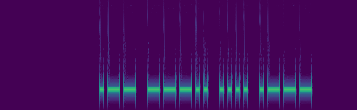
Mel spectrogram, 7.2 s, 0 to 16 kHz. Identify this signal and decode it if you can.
Morse code, heard as a keyed tone, about 15 wpm, 700 Hz. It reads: W8HJ
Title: USA Call Signs - 4 Characters - Repeated 2x - 15wpm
